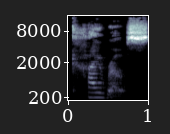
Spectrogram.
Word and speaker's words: kairos: get at them this moment then becomes a kairos that's spelled k-a-i-r-o-s it's a greek word a crisis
